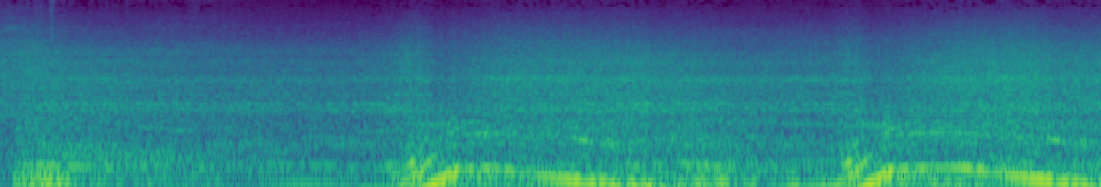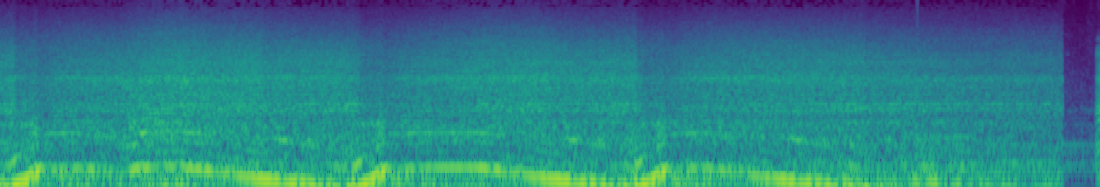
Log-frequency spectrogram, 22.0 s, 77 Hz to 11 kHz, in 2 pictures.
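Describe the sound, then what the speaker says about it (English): A Mercedes-AMG GLB 35 SUV engine revs repeatedly, about five rising throttle blips in a steady rhythm over a continuous idle rumble, loud and close. "Let's get a little rev on."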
